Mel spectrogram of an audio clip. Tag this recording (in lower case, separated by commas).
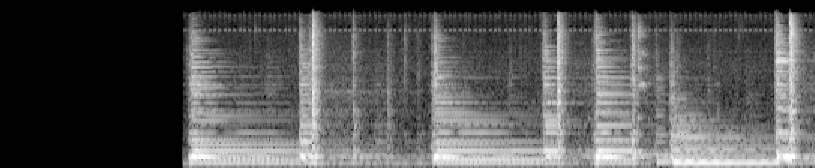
musical instrument, music, inside a small room, guitar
